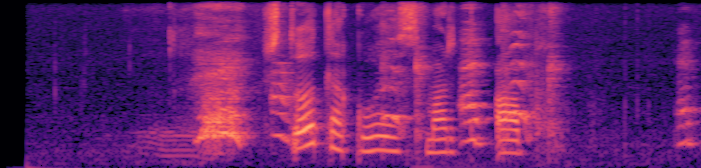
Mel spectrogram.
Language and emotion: Russian, neutral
